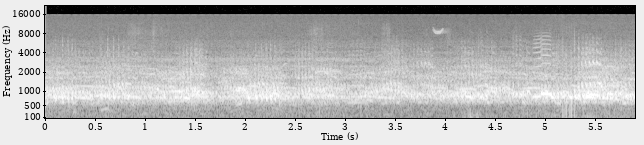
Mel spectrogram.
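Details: Sandhill cranes arriving in waves at Whitewater Draw, southeastern Arizona, around noon on January 1, 2012, on their winter migratory stop after foraging in fields; a thick chorus of rattling bugles, with a brief thin whistle and faint clicks.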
